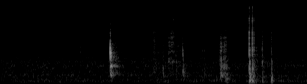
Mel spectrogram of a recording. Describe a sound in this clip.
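A card tin clicks as it is handled.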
